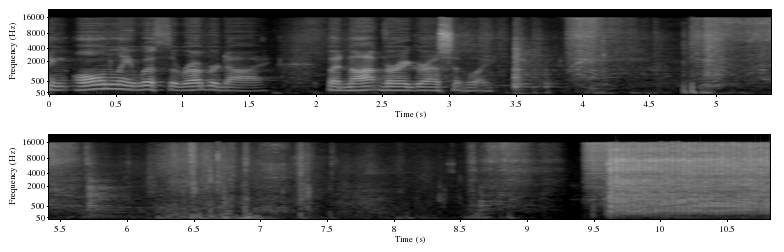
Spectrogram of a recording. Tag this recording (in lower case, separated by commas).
speech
